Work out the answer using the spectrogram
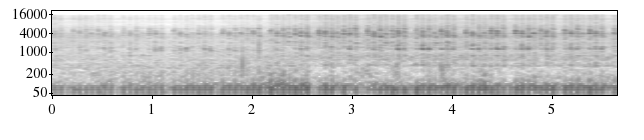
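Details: Ford Model A off the road 65 years, first start after finding a dead coil and a wiring mistake, slightly choked: slow even thumping idle around two beats a second with no knocks or misses.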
